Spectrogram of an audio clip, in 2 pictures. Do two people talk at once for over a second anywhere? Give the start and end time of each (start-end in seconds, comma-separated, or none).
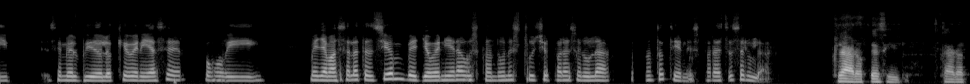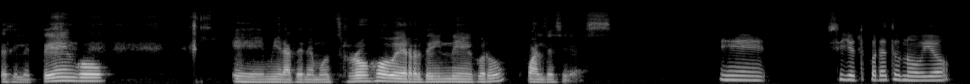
none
